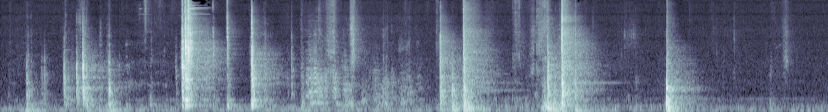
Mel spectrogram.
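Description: Carbon-fibre hood of a Honda Civic being lowered and shut: a series of knocks and thuds, the sharpest about two seconds in, with more near six, seven and eight seconds.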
